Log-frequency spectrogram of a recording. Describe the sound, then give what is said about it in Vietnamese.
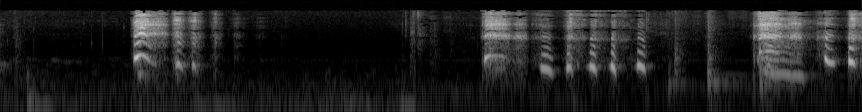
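A mother cries in short, gasping, whimpering sobs that come in bursts separated by quiet pauses. “Có chuyện gì mà má khóc vậy?”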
